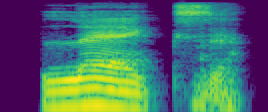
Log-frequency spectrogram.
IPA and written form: leɡz (legs)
